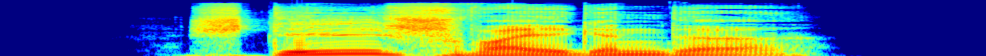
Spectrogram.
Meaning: inflection of stillschweigend: 1. strong/mixed nominative/accusative feminine singular 2. strong nominative/accusative plural 3. weak nominative all-gender singular
- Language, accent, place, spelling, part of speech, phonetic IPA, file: German, Germany, Berlin, stillschweigende, adjective, [ˈʃtɪlˌʃvaɪ̯ɡəndə], De-stillschweigende.ogg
